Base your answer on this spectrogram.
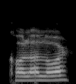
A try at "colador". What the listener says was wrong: Why doesn't anybody roll their R's? Why can't you guys just roll your goddamn R's?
